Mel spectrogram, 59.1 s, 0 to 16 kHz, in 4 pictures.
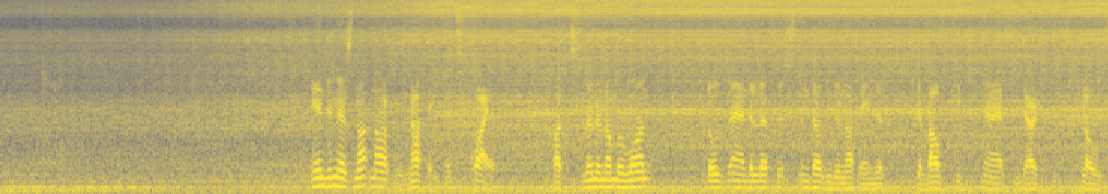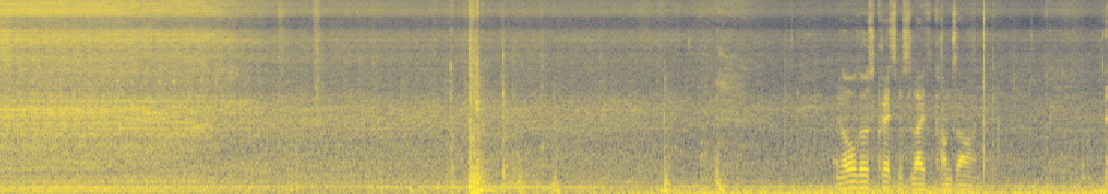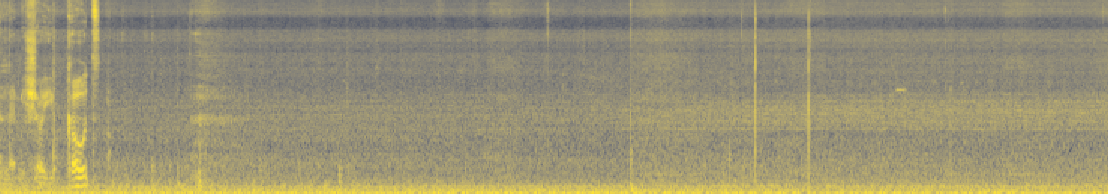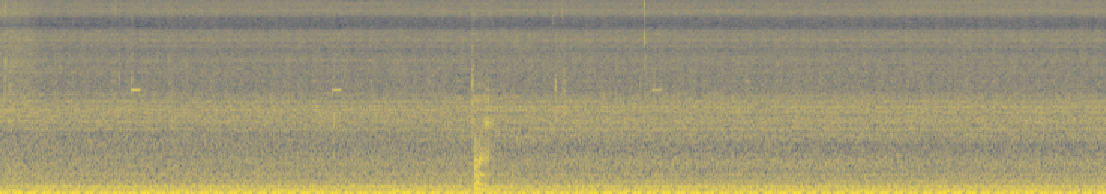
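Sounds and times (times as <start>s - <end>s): engine idling with misfire: 0.0s - 59.0s
loud thump: 20.8s - 22.3s, 23.6s - 24.3s.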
